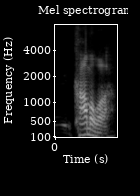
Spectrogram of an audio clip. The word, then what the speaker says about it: Kamala: right now um look Kamala which is how I understand her name is pronounced um lost the last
